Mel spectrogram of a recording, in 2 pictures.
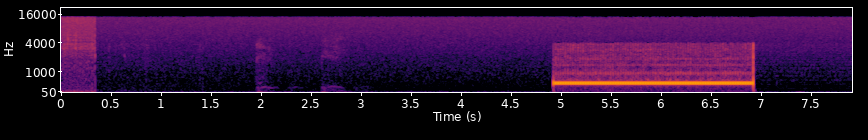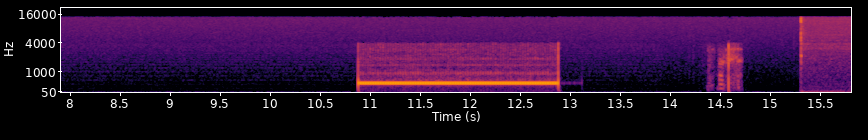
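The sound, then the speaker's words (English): Telephone tones: two long, steady, mid-pitched tones, each lasting about two seconds and separated by a pause, with faint clicks near the start and the end. “Whoops. Oh my god, I just dialed Ella by accident. I hung up on her.”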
